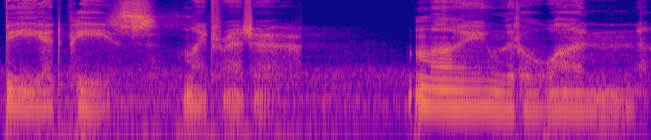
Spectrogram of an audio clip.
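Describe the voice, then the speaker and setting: A woman's voice: rumbling low, flat delivery, extremely slow, a little hiss or hum, full character voice. A woman playing an ancient, possessive and tender she-dragon in an intimate audio roleplay, whispering soothingly with formal, old-fashioned phrasing. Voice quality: breathy, creaky whisper.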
